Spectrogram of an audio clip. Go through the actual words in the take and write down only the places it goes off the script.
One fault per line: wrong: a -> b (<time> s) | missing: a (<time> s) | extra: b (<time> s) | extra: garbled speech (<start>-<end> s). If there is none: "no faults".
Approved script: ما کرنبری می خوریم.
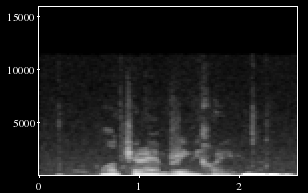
no faults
